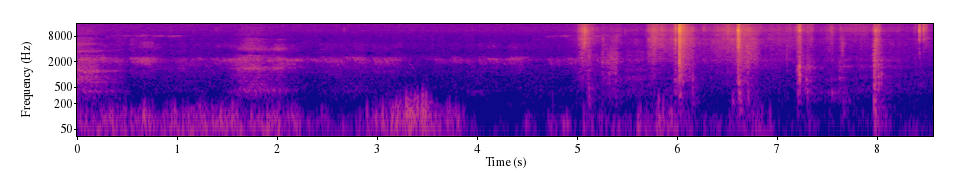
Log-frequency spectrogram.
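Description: Footsteps on the stone and rubble floor of a ruined castle: a low rumble for the first few seconds, then five or six sharp separate steps or knocks in the second half.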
